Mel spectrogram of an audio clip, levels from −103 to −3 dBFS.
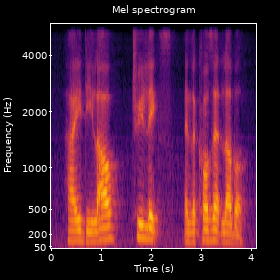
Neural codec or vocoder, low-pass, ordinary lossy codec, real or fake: codec, 16 kHz, 0.2 kbps, FocalCodec; 5.4 kHz; none; fake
